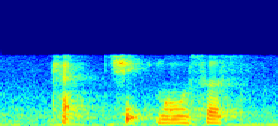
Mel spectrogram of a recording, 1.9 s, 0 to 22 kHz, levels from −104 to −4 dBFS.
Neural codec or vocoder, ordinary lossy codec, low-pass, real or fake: vocoder, 44.1 kHz, 80 mel bands, Vocos; none; 3.6 kHz; fake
